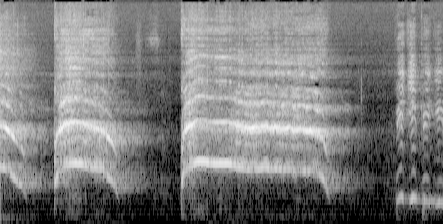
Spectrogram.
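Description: A man hog-calling with his hands cupped around his mouth, in a loud, high falsetto. The end of one call comes first, then a short call, then one call held for about a second and a half. Each call rises quickly and drops in pitch as it breaks off.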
